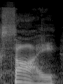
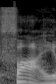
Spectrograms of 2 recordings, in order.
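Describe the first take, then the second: First: The word begins with a plain t sound. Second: The word begins with a th sound. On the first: This is how Irish speakers say it. "We would say" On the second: This is how people from England or the north say it. "they pronounce the T H like"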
